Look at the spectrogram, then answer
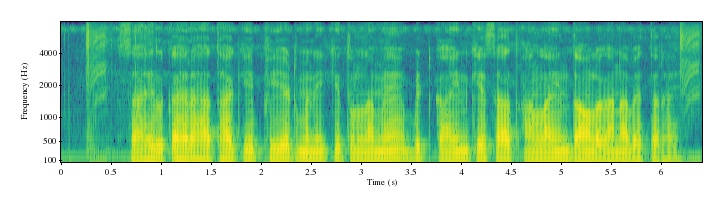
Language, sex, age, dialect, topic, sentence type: Hindi, male, 25-30, Kanauji Braj Bhasha, banking, statement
